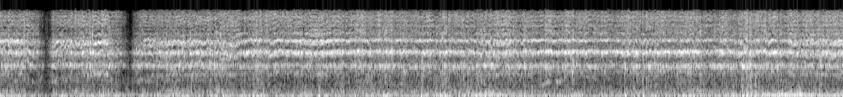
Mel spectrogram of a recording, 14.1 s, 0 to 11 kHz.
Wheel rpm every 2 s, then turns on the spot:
130, 150, 220, 230, 220, 230, 220.
none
